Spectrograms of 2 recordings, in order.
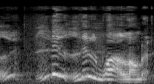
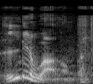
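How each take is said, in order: First: Little squeaked very high through a laugh; playful squeak. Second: Said in the usual way. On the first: Acted. Teasing that Rick Steiner keeps the belt, a high laughing squeak.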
